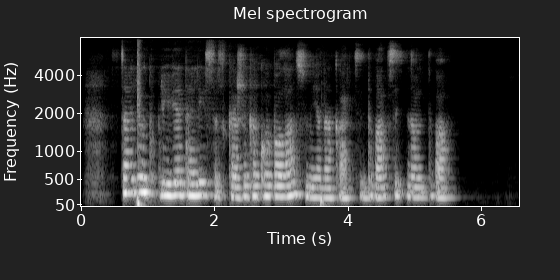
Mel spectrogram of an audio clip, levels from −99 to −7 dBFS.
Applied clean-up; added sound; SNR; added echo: neural mask model DeepFilterNet 3.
